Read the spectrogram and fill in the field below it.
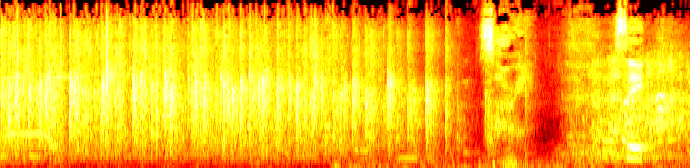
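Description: An audience breaks into applause, a dense crackle of many hands clapping at once, with some scattered laughter and murmuring mixed in before it thins out near the end.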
